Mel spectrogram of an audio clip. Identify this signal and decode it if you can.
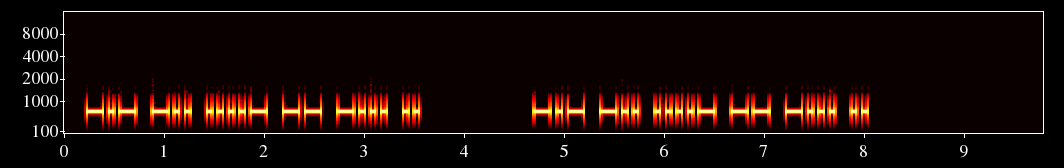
Morse code, heard as a keyed tone, about 22 wpm, 700 Hz. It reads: KD4MBI KD4MBI
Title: USA Call Signs - 6 Characters - Repeated 2x - 22wpm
